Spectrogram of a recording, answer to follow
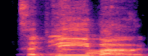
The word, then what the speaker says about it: Todibo: I want you to help me out on this one, Dan, because Emma's ripping me for mispronouncing the name of John Clair-Todibo. Todibo, I think he's called. Todibo.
